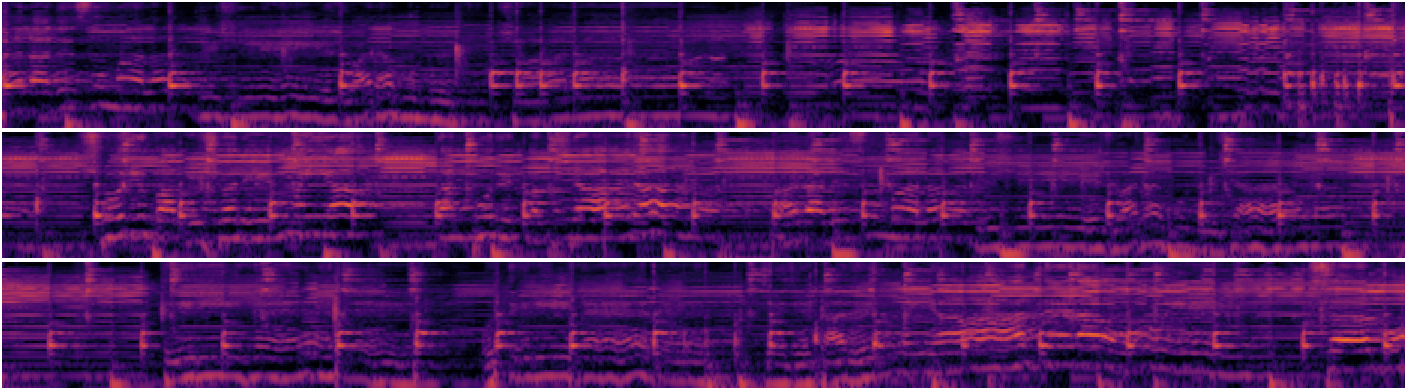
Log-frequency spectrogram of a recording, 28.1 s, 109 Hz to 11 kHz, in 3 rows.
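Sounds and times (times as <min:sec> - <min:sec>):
harmonium melody: 0:00.0 - 0:28.0
hand drum beat: 0:03.5 - 0:21.7
hand claps: 0:15.0 - 0:17.6.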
